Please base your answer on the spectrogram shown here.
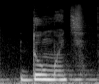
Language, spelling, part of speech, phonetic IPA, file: Belarusian, думаць, verb, [ˈdumat͡sʲ], Be-думаць.ogg
- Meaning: to think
